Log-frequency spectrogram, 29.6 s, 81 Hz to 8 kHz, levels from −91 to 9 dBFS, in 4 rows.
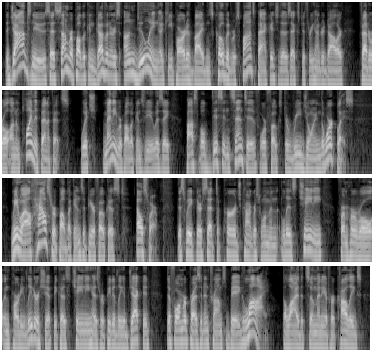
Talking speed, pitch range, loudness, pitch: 155 wpm, 105-130 Hz, -21 LUFS, 115 Hz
